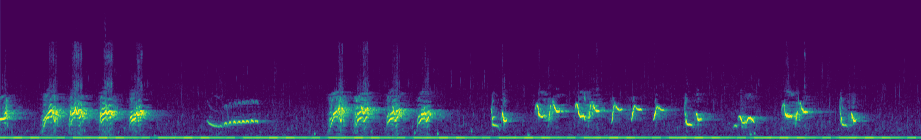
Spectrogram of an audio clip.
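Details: Orange-headed thrush song mixing clusters of sharp chirps, a lone slurred whistle, and a fast series of short clipped notes, with a continuous low hum behind.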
